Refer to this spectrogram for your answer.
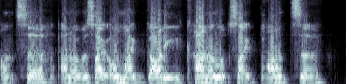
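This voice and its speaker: A man speaks at a medium pitch with a British accent. The sound is dry and close, with no echo. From Britain. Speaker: gamer content creator. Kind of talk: casual chat. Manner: halting, many fillers.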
